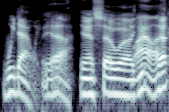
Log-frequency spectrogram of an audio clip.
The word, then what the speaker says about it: Wedowee: And now the national media likes to call Wedowee Weedawee, but we know locally it is pronounced Wedowee.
